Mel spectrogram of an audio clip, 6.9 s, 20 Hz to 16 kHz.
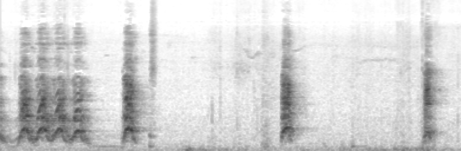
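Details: Josef, a Bernese Mountain Dog puppy born 17 October 2020, trying out his first barks: a quick burst of four or five stacked yaps, then single harsh barks spaced about two seconds apart.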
